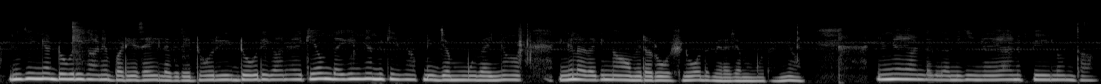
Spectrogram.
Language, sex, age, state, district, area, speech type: Dogri, female, 18-30, Jammu and Kashmir, Udhampur, rural, spontaneous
